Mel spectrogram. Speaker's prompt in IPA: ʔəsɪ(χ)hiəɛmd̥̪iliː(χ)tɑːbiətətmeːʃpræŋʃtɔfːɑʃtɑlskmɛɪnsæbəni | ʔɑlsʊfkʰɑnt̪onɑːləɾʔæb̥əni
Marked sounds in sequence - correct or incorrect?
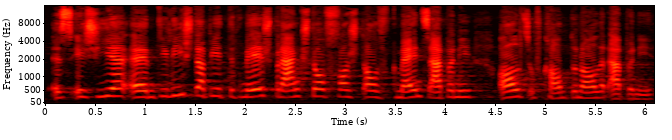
incorrect: ʃ, incorrect: ʃ

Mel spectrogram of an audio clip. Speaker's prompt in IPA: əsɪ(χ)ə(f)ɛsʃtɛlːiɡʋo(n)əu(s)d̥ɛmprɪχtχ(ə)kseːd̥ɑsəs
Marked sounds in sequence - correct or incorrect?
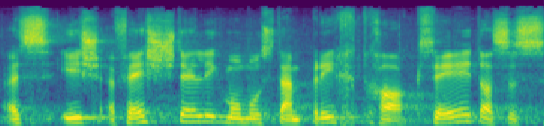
incorrect: ʃ, correct, incorrect: m, correct, incorrect: ɑ

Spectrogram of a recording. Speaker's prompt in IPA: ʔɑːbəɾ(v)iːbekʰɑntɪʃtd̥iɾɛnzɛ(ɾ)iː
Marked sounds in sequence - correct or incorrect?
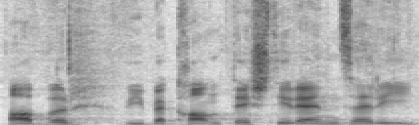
correct, correct

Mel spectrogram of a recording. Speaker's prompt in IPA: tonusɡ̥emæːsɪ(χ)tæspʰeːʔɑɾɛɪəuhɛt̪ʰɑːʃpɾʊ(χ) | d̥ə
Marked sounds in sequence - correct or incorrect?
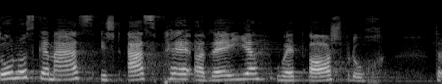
incorrect: ʃ, correct

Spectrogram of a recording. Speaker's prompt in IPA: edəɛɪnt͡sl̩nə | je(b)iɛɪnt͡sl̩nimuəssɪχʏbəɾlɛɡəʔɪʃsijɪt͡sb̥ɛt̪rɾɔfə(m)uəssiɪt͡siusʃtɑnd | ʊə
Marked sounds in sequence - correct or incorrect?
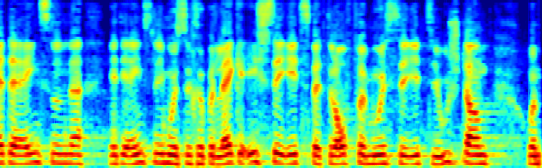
incorrect: d, correct

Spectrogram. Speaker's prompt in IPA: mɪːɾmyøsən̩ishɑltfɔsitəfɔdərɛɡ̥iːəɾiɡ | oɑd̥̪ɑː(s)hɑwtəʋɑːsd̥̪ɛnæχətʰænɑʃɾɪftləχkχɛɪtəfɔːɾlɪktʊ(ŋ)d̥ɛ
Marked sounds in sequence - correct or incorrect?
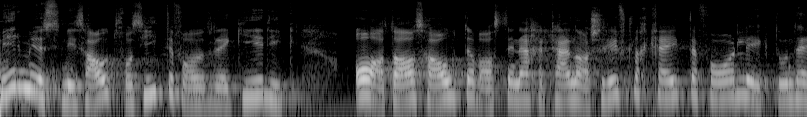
correct, incorrect: n

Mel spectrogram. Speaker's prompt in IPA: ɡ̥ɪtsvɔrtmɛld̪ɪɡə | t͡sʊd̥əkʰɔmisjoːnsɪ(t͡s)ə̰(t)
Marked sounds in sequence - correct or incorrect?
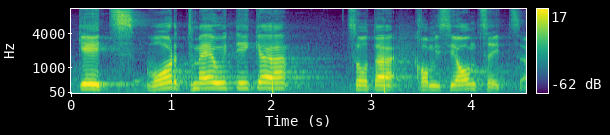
correct, incorrect: none

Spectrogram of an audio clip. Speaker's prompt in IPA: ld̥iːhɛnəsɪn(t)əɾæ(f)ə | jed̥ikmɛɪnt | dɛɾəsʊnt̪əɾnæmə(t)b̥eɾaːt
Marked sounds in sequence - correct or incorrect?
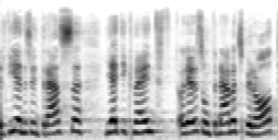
correct, incorrect: s, incorrect: t͡s

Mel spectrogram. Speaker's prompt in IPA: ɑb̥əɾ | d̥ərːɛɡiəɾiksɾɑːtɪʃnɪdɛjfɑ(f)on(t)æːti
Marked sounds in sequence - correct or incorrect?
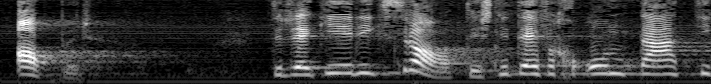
incorrect: χ, correct

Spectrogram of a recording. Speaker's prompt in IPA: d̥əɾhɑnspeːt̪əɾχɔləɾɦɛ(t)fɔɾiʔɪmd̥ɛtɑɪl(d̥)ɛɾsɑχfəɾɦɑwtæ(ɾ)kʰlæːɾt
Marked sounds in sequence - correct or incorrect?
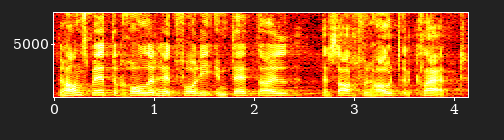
correct, correct, correct

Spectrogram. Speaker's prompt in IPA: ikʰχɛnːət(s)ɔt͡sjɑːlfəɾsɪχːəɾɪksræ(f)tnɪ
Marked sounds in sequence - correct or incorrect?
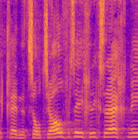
correct, incorrect: χ

